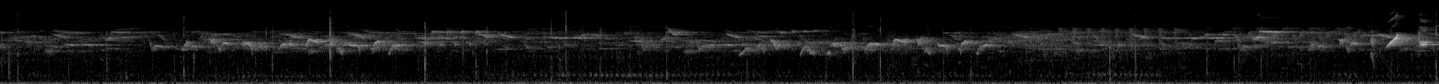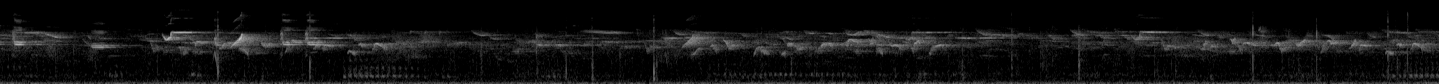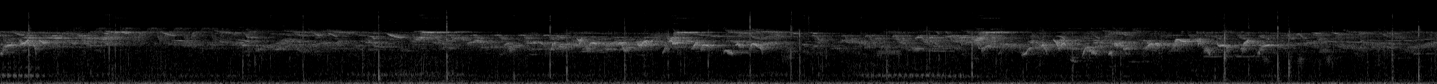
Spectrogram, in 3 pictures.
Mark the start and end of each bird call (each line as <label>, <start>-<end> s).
Iiwi (Drepanis coccinea), 0.4-1.4 s
Red-billed Leiothrix (Leiothrix lutea), 1.4-4.1 s
Apapane (Himatione sanguinea), 4.1-5.1 s
Iiwi (Drepanis coccinea), 5.4-6.1 s
Red-billed Leiothrix (Leiothrix lutea), 6.2-10.0 s
Iiwi (Drepanis coccinea), 10.9-12.9 s
Hawaii Amakihi (Chlorodrepanis virens), 12.2-13.4 s
Iiwi (Drepanis coccinea), 13.8-14.8 s
Iiwi (Drepanis coccinea), 15.3-16.8 s
Red-billed Leiothrix (Leiothrix lutea), 15.9-18.3 s
Iiwi (Drepanis coccinea), 17.1-17.9 s
Iiwi (Drepanis coccinea), 19.6-20.2 s
Iiwi (Drepanis coccinea), 21.0-21.4 s
Red-billed Leiothrix (Leiothrix lutea), 21.3-23.9 s
Iiwi (Drepanis coccinea), 23.4-24.4 s
Hawaii Amakihi (Chlorodrepanis virens), 24.8-25.7 s
Iiwi (Drepanis coccinea), 25.7-26.2 s
Red-billed Leiothrix (Leiothrix lutea), 26.4-29.2 s
Iiwi (Drepanis coccinea), 28.9-29.9 s
Hawaii Amakihi (Chlorodrepanis virens), 29.4-31.0 s
Iiwi (Drepanis coccinea), 32.6-33.3 s
Hawaii Amakihi (Chlorodrepanis virens), 33.3-34.4 s
Red-billed Leiothrix (Leiothrix lutea), 33.8-36.5 s
Iiwi (Drepanis coccinea), 35.4-36.0 s
Hawaii Amakihi (Chlorodrepanis virens), 36.8-38.4 s
Iiwi (Drepanis coccinea), 38.5-38.9 s
Red-billed Leiothrix (Leiothrix lutea), 39.0-41.6 s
